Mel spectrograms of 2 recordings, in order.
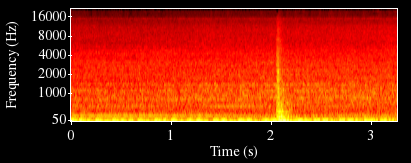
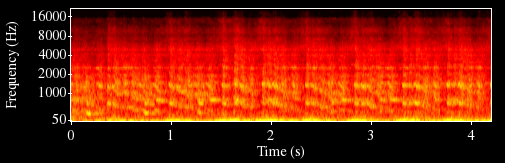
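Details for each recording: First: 1969 Mercedes 280SE, first start in 18 years after mechanical fuel injection pump repair, timing set and an external fuel tank added. Steady, even low idle with no knocks, misses or hunting; it sounds like a healthy engine. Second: 1969 Mercedes 280SE after its mechanical fuel injection pump was repaired, timing set and an external fuel tank fitted, starting for the first time in years. Long uneven cranking at about two turns a second stumbles into a rough run. It lurches in gear because the shift linkage is disconnected.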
